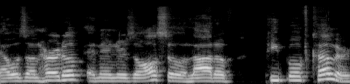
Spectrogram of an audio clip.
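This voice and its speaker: A man with a Puerto Rican accent, fairly high-pitched, with ordinary pitch variation and a moderate pace. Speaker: podcast host. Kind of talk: casual chat.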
